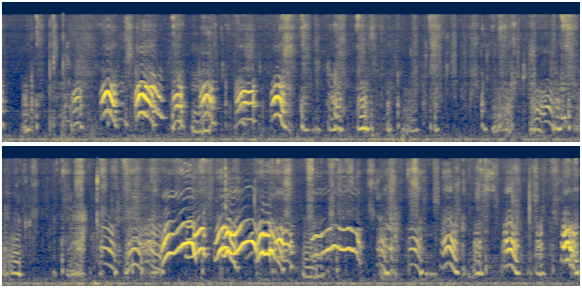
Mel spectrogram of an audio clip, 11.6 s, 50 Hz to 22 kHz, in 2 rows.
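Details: Five-day-old field-line Labrador Retriever puppies, born to the 2017 JFA grand champion Biscuit, fuss loudly as a nursing session begins after 1 pm: rapid overlapping squeaky whimpers and rising-falling yelps, several pups at once, indoors with a steady low hum.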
